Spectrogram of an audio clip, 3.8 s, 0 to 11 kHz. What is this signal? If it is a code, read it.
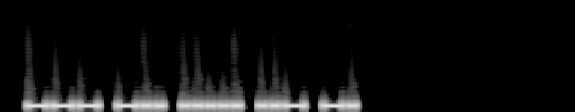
Morse code, heard as a keyed tone, about 28 wpm, 700 Hz. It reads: OD5UN
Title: DXCC-100 Call Signs - 5 Characters - Repeated 3x - 28wpm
